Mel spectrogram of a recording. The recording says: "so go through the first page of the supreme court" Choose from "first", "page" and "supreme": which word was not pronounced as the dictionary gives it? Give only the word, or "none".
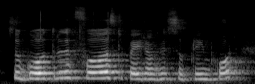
none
